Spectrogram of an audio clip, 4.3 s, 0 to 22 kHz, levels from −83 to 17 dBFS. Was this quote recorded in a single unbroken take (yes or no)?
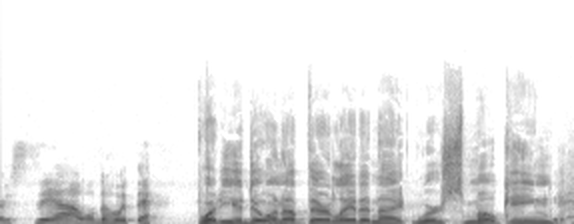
no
